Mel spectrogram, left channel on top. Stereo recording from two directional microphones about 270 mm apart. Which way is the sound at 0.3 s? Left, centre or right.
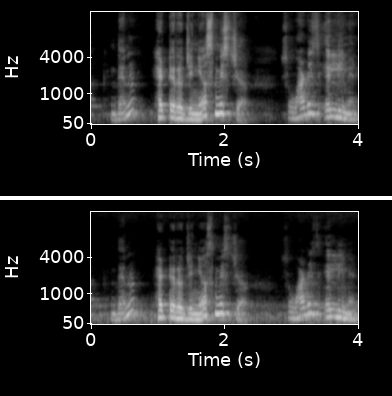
Left.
